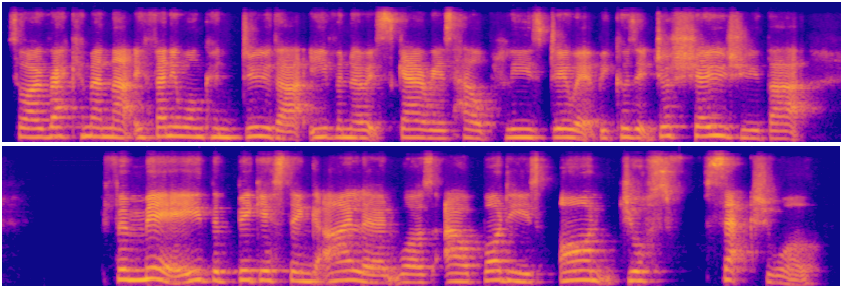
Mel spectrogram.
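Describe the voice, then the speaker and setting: A woman's voice: mid-range voice, steady tone, a little slow, fairly bright tone. Earnest woman hosting a podcast. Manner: earnest, reflective. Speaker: podcast host. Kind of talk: casual conversation.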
